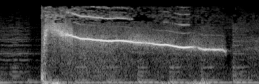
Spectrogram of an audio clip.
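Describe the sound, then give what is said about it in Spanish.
A voice imitates a whistling firework: one loud, steady whistle that starts high and glides slowly downward for about two seconds before cutting off abruptly. “No, piensan que las bombas, esas bombitas así de... Hay unos que hasta chiflan, esos, esos no hacen ruido, esos no truenan como tal.”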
